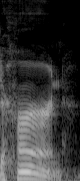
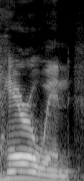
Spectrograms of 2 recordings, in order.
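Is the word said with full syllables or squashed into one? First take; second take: squashed; full. First: The word is squashed into one syllable. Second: The word is said with all its syllables.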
